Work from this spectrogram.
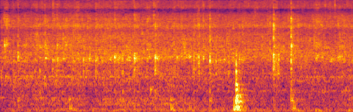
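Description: A cooking sauce being stirred on the stove, a steady hiss of frying with light scraping and a few sharper knocks of the spoon against the pot, with no voices.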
